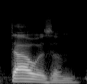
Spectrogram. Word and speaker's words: Taoism: the same is that correct it should be pronounced dosm and uh that's a great image because uh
